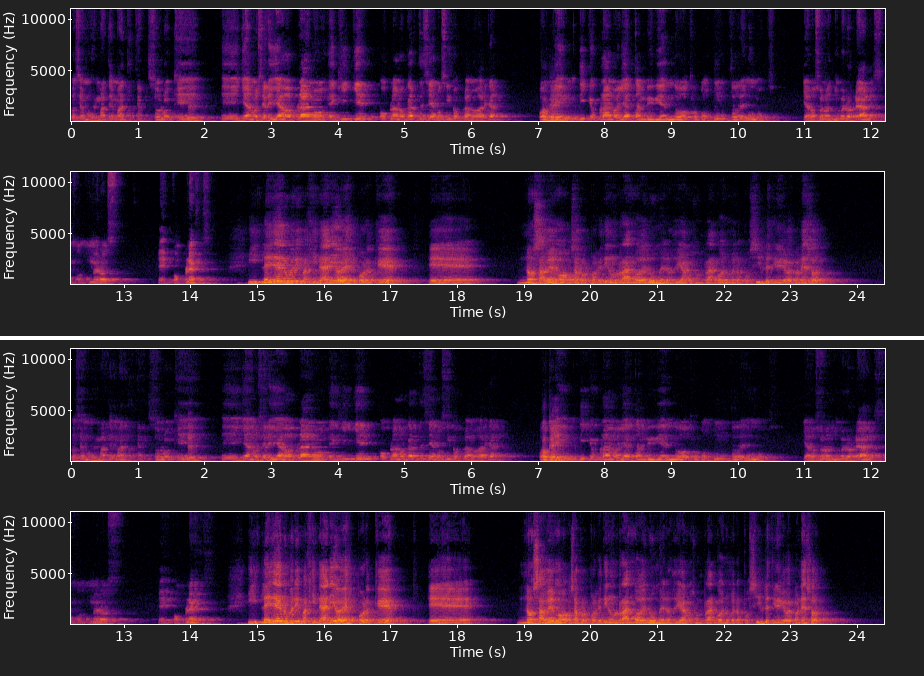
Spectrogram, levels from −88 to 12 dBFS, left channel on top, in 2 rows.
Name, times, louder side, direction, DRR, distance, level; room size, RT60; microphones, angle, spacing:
voice 1, 0.0-1.9 2.2-6.4 7.0-10.4 11.0-12.8 13.5-14.2, left 2 dB, 55° left, 1 dB, 2.2 m, -29 dB
voice 2, 7.0-7.4 14.7-17.1 17.6-18.2 18.9-23.4, right 1 dB, 75° right, 0 dB, 3.3 m, -23 dB
14.0 x 11.5 x 8.5 m, 0.92 s
head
